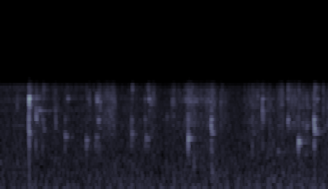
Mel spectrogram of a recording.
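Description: Green AP solution draining through a paper coffee filter in a percolator basket: scattered small drips and ticks over a steady low background.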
